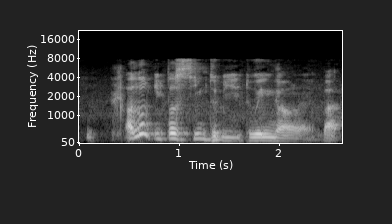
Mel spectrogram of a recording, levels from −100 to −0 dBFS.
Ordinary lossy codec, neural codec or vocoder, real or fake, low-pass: none; codec, 16 kHz, 4 kbps, FunCodec, trained on LibriTTS, 50 frames a second; fake; none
